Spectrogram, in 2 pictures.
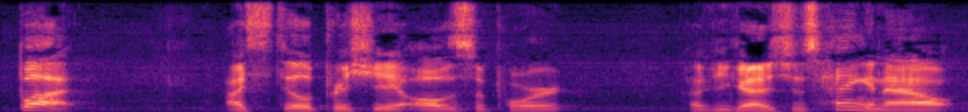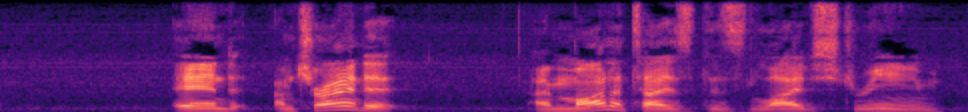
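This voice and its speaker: A young man making knives and chatting casually with his live-stream viewers while he works, upbeat and laid-back. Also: fairly high pitch. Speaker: knife maker live-streaming his work.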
